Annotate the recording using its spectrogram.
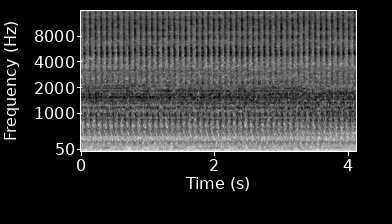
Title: Blown 5.0 Volvo marine Rod knock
